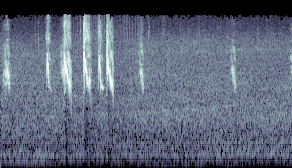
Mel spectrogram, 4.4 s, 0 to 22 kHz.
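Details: Eurasian tree sparrows gathering to be fed at a Tenmangu shrine, Japan, 8 July 2022. A quick burst of sharp chirps comes in the first two seconds, then a couple of scattered notes over a steady low rumble.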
